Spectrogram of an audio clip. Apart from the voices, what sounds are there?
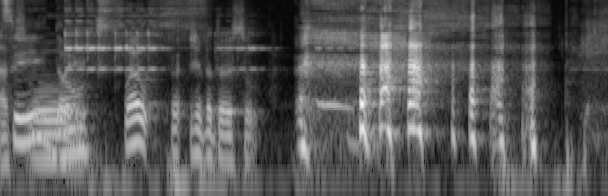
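phone alarm ringing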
